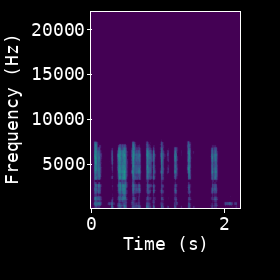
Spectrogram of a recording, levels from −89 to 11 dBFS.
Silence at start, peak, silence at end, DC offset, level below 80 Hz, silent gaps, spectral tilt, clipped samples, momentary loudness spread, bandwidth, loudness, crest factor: 0.05 s; -22 dBFS; 0.35 s; under 0.1%; under -90 dBFS; 0.17-0.23 s, 0.35-0.39 s, 0.56-0.61 s, 0.76-0.82 s, 0.97-1.04 s, 1.17-1.24 s, 1.31-1.45 s, 1.55-1.79 s; 2 dB/octave; under 0.1%; 13 LU; 7.6 kHz; -43 LUFS; 24 dB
